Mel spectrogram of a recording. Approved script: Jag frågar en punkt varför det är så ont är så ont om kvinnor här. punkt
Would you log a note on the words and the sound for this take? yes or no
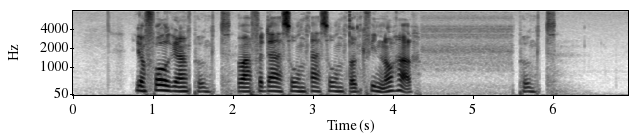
no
